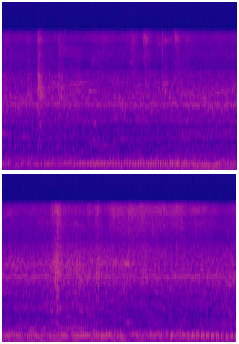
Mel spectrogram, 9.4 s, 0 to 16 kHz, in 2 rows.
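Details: 2014 Yamaha Mio GT scooter on a road test after repair for smoking, power loss and frequent stalling: steady, even buzz builds smoothly as it pulls away and holds speed, no knocks or rattles; running healthy.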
